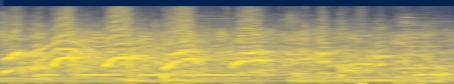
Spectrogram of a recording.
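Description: Laughter, about five quick laughs in the first second, over background music.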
